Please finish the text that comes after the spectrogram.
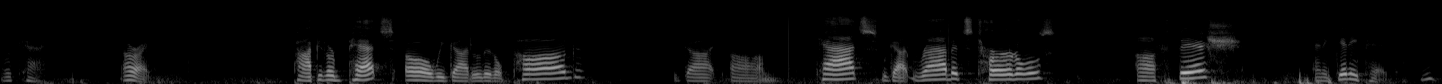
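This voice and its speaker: A woman's voice: medium pitch, lively intonation, takes it slowly, long pauses. A woman reading a children's book aloud expressively, with chatty asides to young listeners and a pet. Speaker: children's storytime reader.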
